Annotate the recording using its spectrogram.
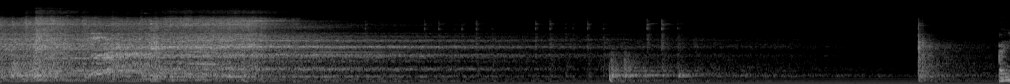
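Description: Trailer soundtrack: a loud, dense music-and-effects mix that fades away steadily over several seconds. A low hit comes about six seconds in, and a sharp hit near the end.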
